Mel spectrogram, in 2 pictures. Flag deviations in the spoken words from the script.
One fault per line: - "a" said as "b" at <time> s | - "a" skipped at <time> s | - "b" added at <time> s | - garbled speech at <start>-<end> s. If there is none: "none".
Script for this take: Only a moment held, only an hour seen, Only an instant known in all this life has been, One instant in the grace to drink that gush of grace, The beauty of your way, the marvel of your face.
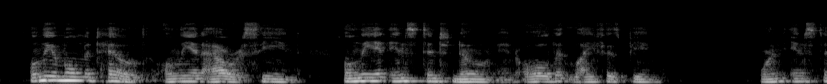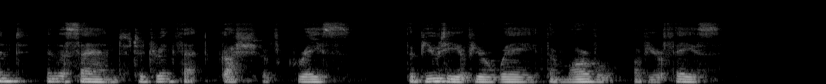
- "this" said as "that" at 5.5 s
- "grace" said as "sand" at 8.9 s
